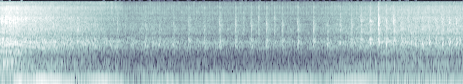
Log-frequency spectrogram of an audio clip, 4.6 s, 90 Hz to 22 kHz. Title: 996 3.4 engine ticking sound video 2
